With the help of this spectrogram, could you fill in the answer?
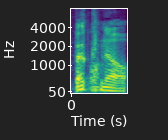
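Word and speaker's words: Boeckner: Er wird ersetzt vorher schon, also bevor er in die Band kam und auch jetzt wieder durch äh, Dan Buckner, glaube ich, spricht man es auch. – Böckner auf gut Deutsch. Ne? – Böckner.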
